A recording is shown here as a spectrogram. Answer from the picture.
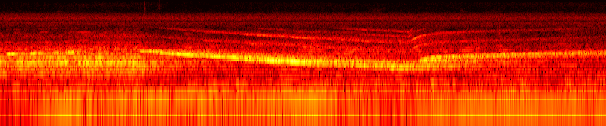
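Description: An emergency vehicle's wailing siren: the tone holds high, slides slowly down over a couple of seconds, then sweeps back up about four seconds in. A low steady hum runs underneath.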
